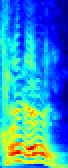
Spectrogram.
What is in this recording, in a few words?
"come on", shouts; Best Service; Hyper Dance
